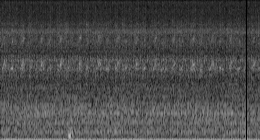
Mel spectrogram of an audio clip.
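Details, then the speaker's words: Lada Kalina idling with a steady high whistle pulsing about four times a second, usually worse when cold; drive belt suspected; whistle seems to have stopped after silicone lubricant applied to the belt. "это может быть из-за ремня что типа ремень это может так свистеть"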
